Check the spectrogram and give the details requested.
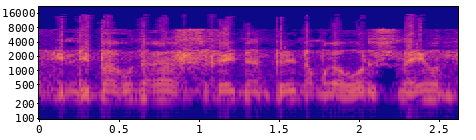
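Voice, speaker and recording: A man's voice: medium pitch, level tone, fast, noisy background, lightly acted. A man playing a caring, sensible young family friend in a Filipino melodrama, earnest in his delivery. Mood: concerned.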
